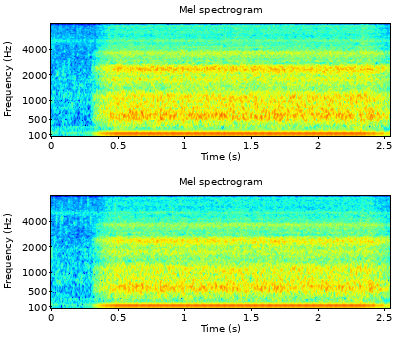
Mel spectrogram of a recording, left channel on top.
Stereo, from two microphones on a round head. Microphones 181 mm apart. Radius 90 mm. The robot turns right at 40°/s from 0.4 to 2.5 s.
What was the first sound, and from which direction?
Only background noise.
